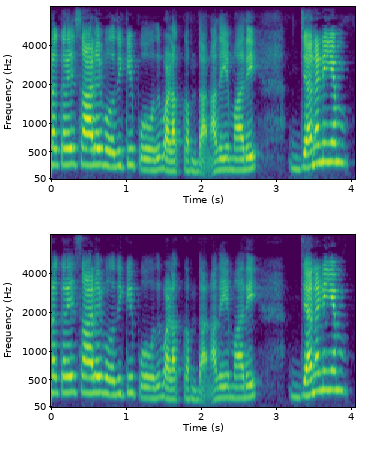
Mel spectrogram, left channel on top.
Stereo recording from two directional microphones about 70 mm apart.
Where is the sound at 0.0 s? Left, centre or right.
Left.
